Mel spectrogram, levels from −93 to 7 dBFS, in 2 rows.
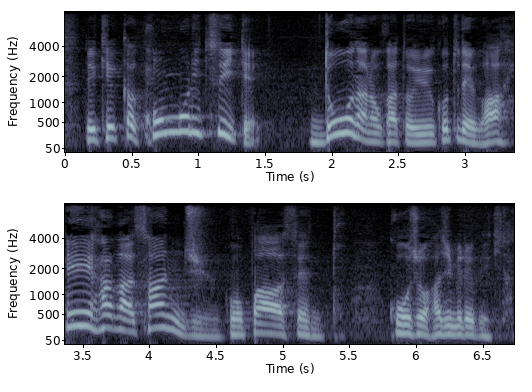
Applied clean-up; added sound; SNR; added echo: none; none; none; none.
